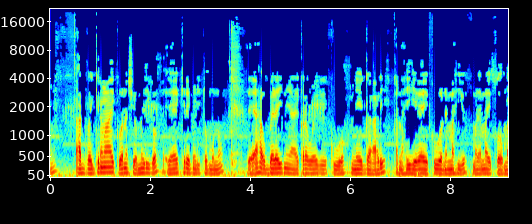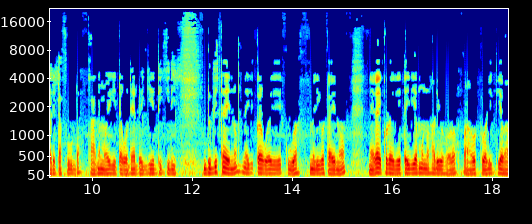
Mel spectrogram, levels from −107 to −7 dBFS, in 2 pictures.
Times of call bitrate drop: none

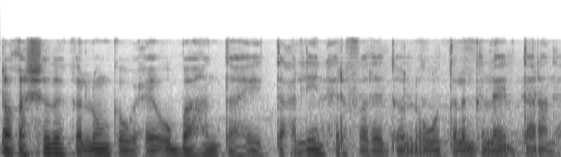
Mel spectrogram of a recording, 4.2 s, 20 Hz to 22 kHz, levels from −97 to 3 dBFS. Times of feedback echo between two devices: 2.30-4.21

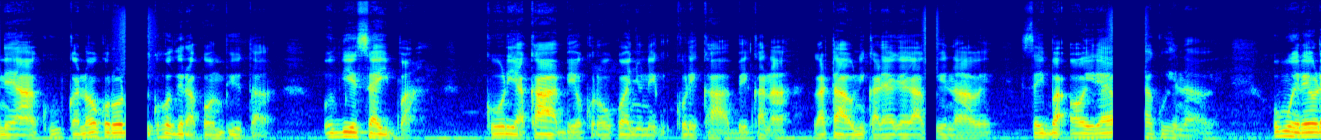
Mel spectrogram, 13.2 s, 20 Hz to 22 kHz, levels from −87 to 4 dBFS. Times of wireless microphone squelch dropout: 1.11-1.58, 9.21-9.39, 11.05-11.49

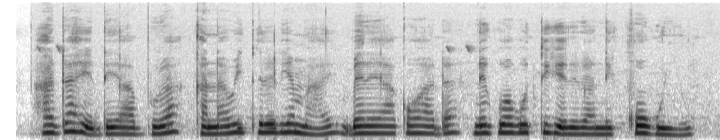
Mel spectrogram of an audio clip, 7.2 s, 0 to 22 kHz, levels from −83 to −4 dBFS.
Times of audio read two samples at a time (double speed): none

